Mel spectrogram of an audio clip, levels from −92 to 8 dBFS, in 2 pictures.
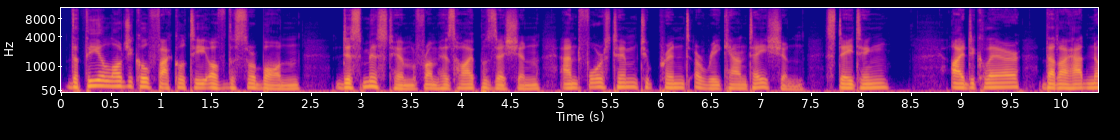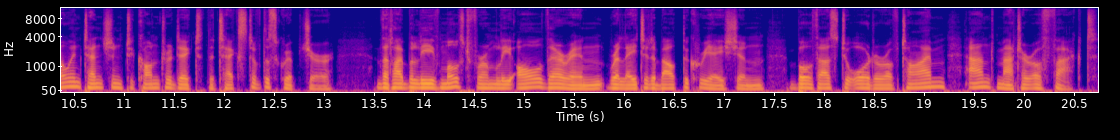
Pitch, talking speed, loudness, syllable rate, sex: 115 Hz, 160 wpm, -21 LUFS, 4.9 syllables/s, male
